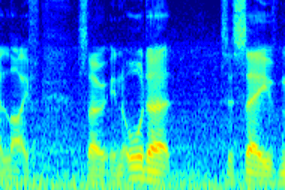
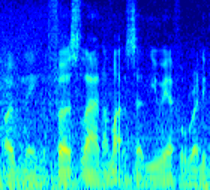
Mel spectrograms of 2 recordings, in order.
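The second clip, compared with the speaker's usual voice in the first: usual speaking voice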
